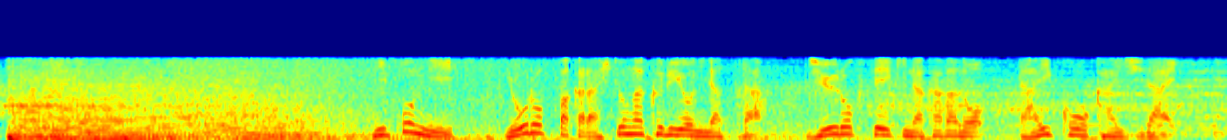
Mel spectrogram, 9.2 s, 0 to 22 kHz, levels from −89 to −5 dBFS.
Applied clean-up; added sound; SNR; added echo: none; none; none; none.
